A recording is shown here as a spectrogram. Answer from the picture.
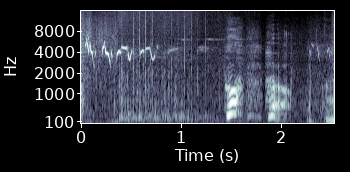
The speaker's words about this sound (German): Was ist denn mit dem Vogel los? Ah, ein Rotkehlchen.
